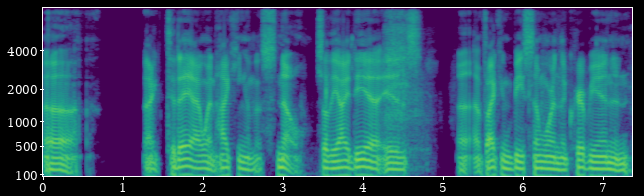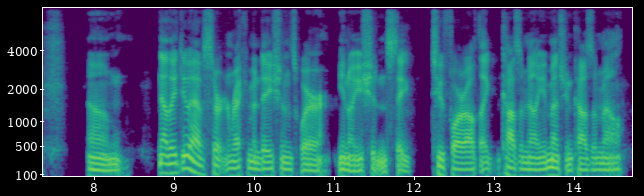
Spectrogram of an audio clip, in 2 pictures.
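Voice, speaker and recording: A man's voice: sits low, normal speed, no room sound, studio quality. A man co-hosting a podcast, chatting casually in a rambling way and repeating words as he thinks. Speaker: podcast co-host. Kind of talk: casual chat.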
